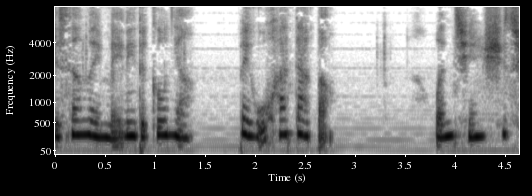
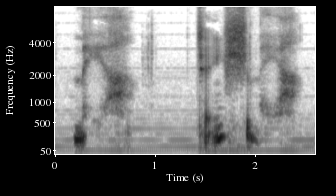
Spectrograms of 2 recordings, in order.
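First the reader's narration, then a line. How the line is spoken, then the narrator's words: Admiring murmur. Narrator (Chinese): 像是在鉴赏着一件艺术品，一边嘴里喃喃道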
